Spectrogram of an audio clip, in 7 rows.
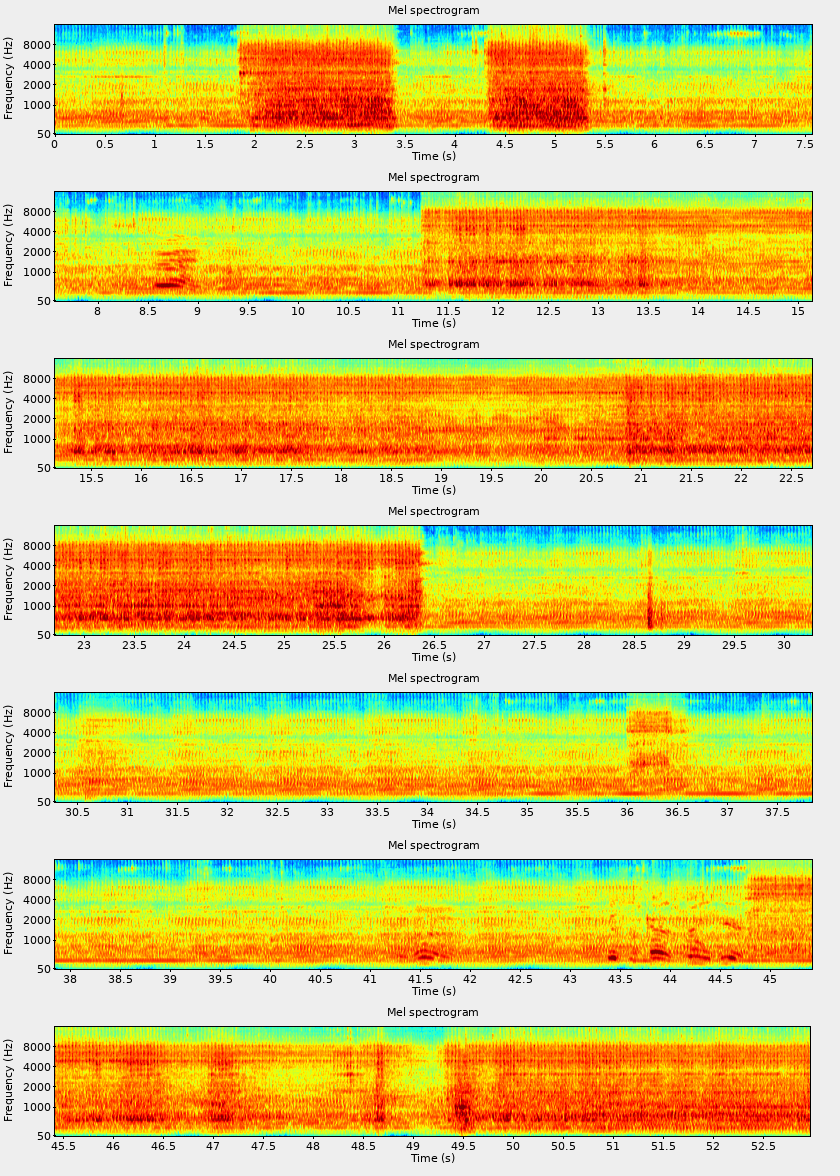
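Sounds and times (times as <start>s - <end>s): tool rasping wood: 1.8s - 9.8s, 10.6s - 27.0s, 30.4s - 31.4s, 36.0s - 36.8s, 41.0s - 52.9s.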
